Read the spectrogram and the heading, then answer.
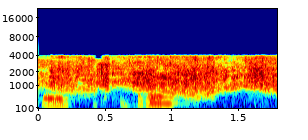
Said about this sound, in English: Okay, that's a little semi-clap or something.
